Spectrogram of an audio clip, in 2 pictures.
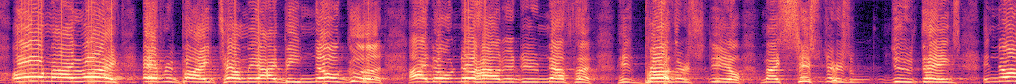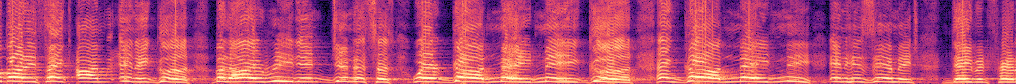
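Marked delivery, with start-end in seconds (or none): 0.1-1.4 a much louder, higher, slow cry of all my life; the boy's voice breaking as he cries it out to the church. Retold or imitated. Richard's tearful first sermon. 1.4-19.4 put-on a broken young preacher weeping his testimony aloud; tearful shout. Richard's tearful first sermon.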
